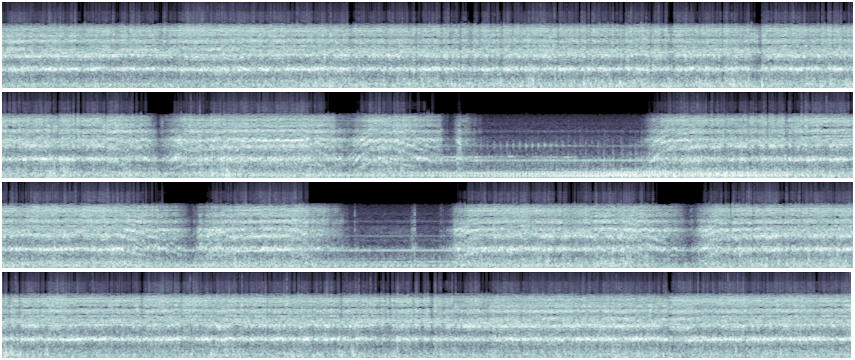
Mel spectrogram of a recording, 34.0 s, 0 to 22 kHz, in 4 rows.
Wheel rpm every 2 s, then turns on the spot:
230, 230, 230, 230, 210, 150, 60, 70, 230, 140, 50, 180, 180, 230, 230, 230, 230.
20-22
